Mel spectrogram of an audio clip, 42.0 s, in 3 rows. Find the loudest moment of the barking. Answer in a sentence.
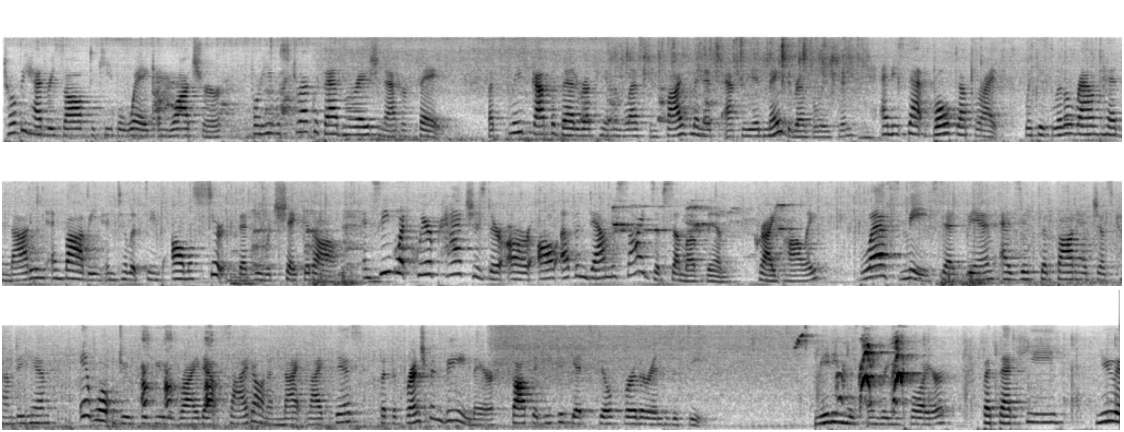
The volume of the barking peaks at 39 seconds.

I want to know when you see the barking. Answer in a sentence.
The barking can be heard from 1.9 to 3.7 s, from 7.4 to 8.9 s, from 16.9 to 19.1 s, from 21.6 to 23.9 s, from 29.1 to 30.7 s and from 37.9 to 39.5 s.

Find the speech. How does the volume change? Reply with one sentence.
The loudness of the talking stays about the same.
